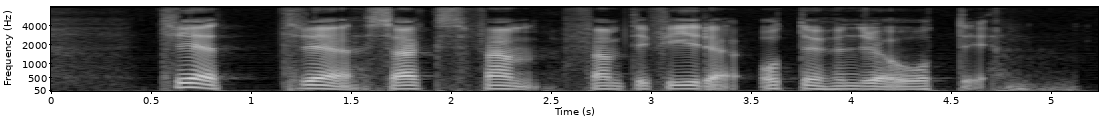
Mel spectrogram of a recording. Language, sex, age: Norwegian, male, 36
